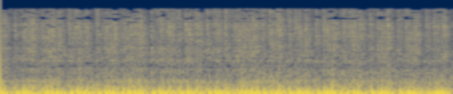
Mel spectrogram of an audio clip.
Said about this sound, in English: You know what this sounds like to me? This sounds like when a truck is in failsafe. When a truck is in failsafe, or a Coyote is in failsafe, it fires the cylinders in a different way. And this is a... It should not sound this way.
